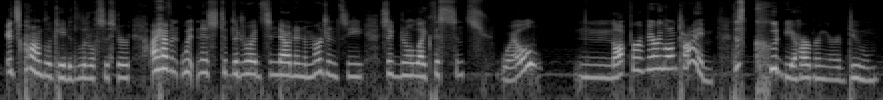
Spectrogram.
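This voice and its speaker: A solemn, mysterious older sister from a fantasy game, put on by a woman. She speaks slowly and ominously, close and dry. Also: fairly high pitch, animated, fairly bright tone, dry recording.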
